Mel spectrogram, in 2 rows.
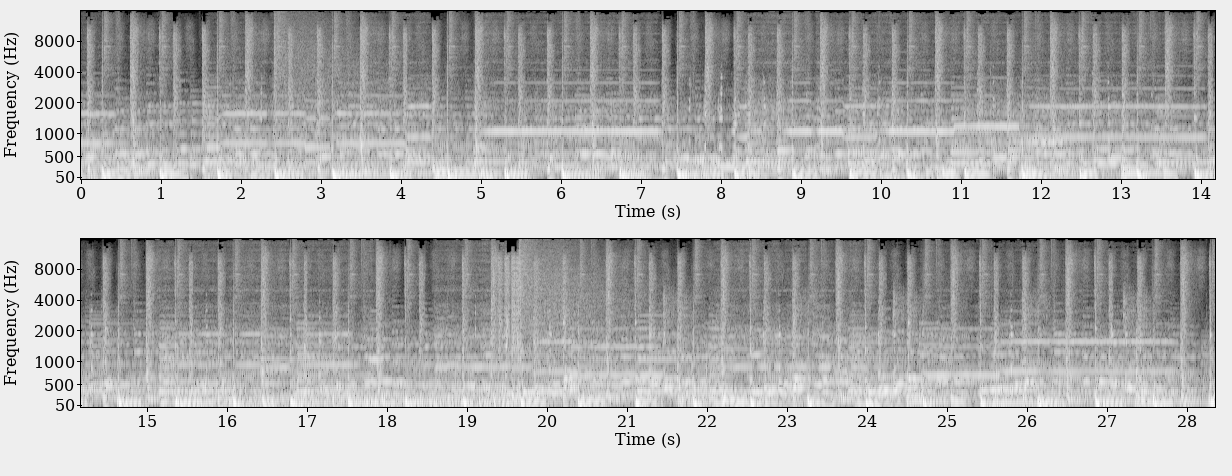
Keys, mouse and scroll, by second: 2.1 Tab, 2.7 ctrl+r, 4.7-5.0 scroll up 2, 5.5 click, 6.0 alt+click, 6.9 alt+e, 10.1 alt+middle click, 11.2 s, 13.1-14.3 middle drag, 14.3 click, 15.4 e, 18.8 scroll down 1, 19.4-20.5 middle drag, 20.5 Tab, 20.9-21.2 scroll down 2, 21.2-22.8 middle drag, 23.3-23.9 scroll down 1, 23.9-24.6 middle drag, 24.6 shift+a, 26.3 alt+middle drag, 26.7 scroll up 2, 27.1 g.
